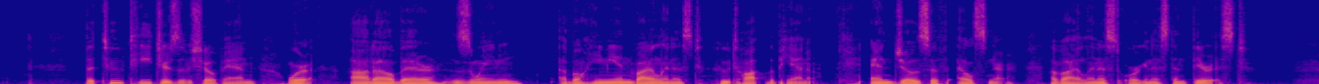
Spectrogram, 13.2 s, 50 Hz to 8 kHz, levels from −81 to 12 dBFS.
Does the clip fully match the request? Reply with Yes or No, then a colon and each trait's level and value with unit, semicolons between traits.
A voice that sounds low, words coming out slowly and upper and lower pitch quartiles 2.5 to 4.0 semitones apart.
Yes: low, 100 Hz; slow, 105 wpm; average, 3.1 semitones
